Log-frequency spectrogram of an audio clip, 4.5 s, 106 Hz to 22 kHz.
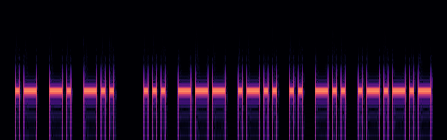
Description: Morse code, heard as a keyed tone, about 28 wpm, 700 Hz. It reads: AND SOLID.
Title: Sentences from Top 1500 Words 28wpm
